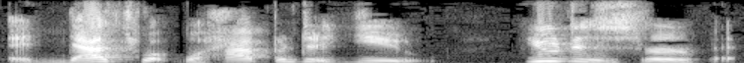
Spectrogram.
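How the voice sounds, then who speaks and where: A woman's put-on character voice, medium in pitch with very wide pitch swings, at a fairly quick pace in a dry, close sound with no echo. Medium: read story.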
